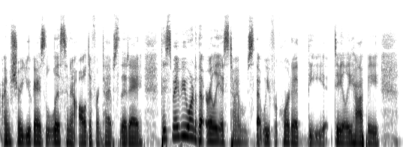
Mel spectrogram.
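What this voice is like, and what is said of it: Hoarse, strained morning voice. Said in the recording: “I do have morning voice ... I'm losing my voice”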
